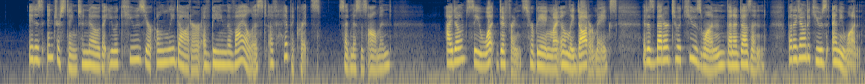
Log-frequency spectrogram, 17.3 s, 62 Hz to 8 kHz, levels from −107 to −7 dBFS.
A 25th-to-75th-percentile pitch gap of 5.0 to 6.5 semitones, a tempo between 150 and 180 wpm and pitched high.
Yes: wide, 5.4 semitones; average, 160 wpm; high, 200 Hz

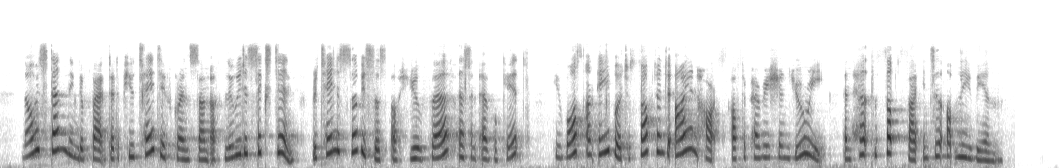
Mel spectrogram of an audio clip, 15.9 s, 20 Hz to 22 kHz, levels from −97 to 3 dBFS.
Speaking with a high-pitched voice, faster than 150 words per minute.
No: very high, 290 Hz; average, 145 wpm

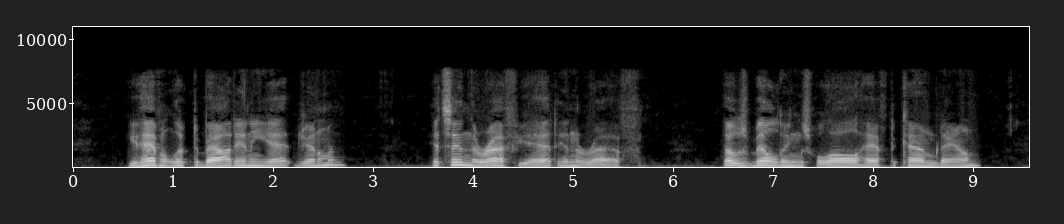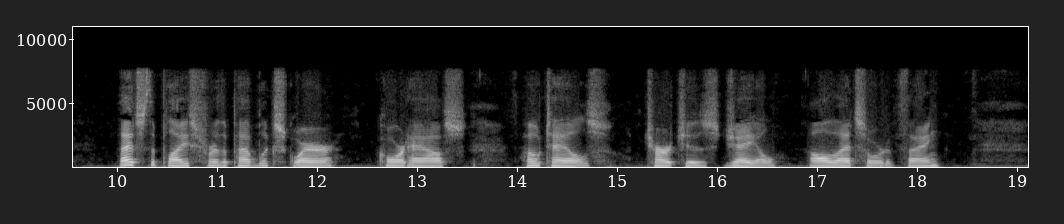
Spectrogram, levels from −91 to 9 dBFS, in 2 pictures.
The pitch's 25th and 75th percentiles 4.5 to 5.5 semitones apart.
No: narrow, 2.5 semitones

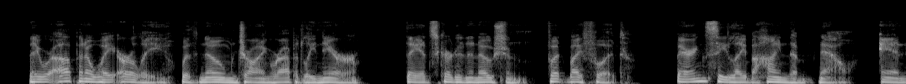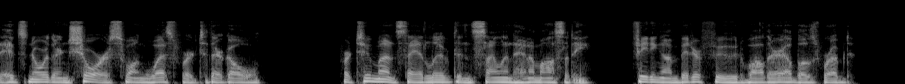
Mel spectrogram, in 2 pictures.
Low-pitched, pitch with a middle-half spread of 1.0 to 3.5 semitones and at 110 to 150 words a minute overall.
No: low, 100 Hz; average, 3.0 semitones; average, 170 wpm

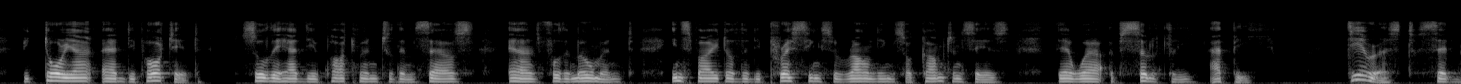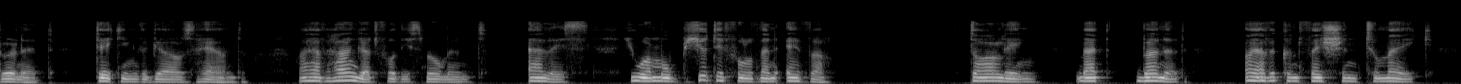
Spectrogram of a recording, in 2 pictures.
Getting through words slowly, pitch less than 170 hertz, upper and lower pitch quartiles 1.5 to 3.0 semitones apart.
No: slow, 110 wpm; low, 135 Hz; average, 3.9 semitones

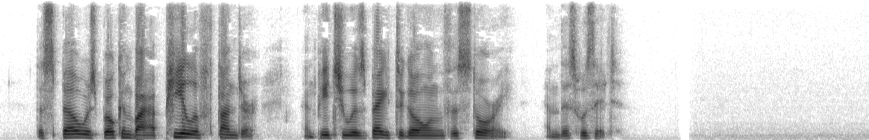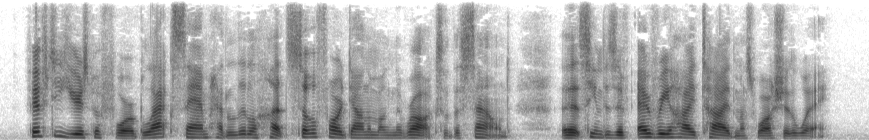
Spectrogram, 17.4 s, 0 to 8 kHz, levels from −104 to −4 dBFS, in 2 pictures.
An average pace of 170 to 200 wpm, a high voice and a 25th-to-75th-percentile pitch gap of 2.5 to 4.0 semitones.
No: average, 185 wpm; medium, 165 Hz; average, 3.7 semitones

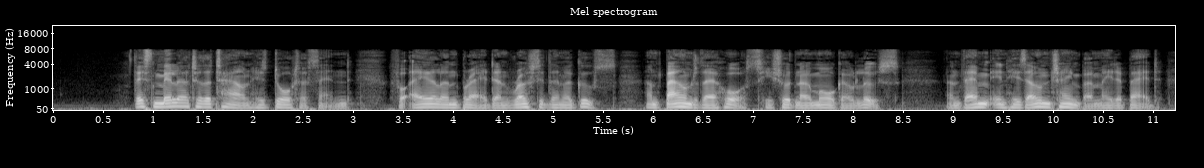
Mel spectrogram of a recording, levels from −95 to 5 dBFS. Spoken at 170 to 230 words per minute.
Yes: average, 190 wpm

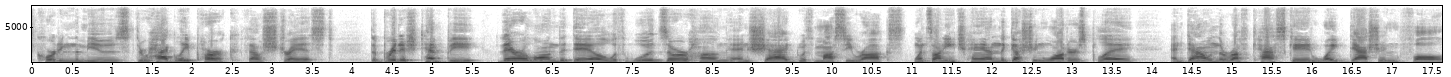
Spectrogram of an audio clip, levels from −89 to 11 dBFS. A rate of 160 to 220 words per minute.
No: average, 140 wpm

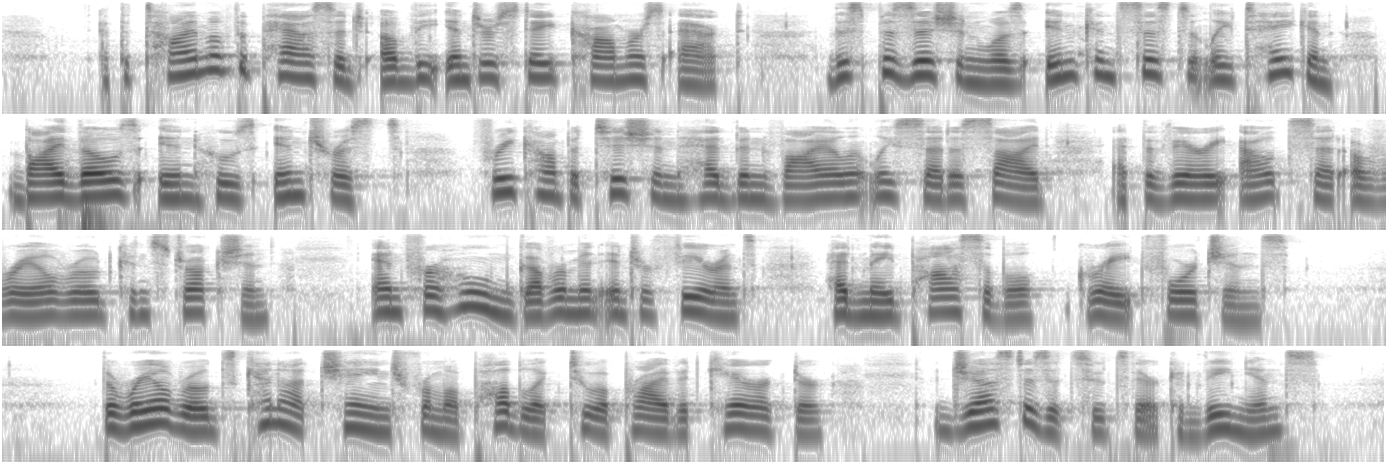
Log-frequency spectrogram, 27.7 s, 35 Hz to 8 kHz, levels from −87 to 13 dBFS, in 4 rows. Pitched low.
No: medium, 170 Hz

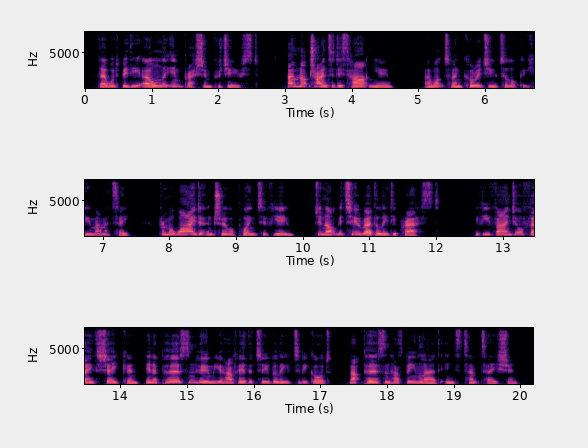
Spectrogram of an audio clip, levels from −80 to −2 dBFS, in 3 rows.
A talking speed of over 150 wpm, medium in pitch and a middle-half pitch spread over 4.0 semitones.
Yes: average, 180 wpm; medium, 180 Hz; average, 4.4 semitones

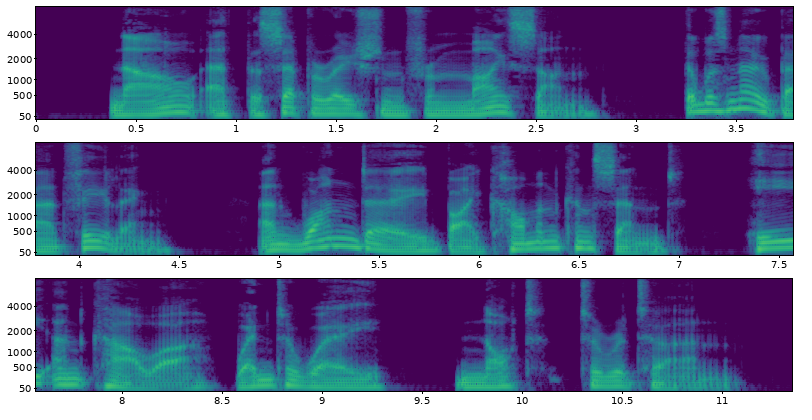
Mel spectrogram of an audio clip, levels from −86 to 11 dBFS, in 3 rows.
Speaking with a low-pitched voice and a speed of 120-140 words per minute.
Yes: very low, 95 Hz; slow, 135 wpm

